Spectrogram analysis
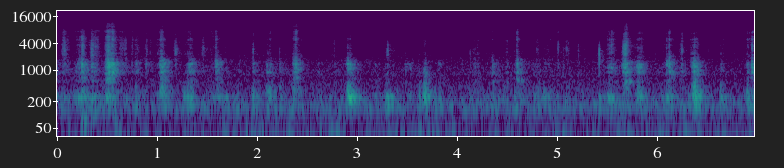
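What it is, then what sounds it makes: Scratch-art paper being scratched. A wooden stick scratches the mane area of a black-coated scratch-art paper page held flat by hand. Quiet, dry scratching and rasping strokes come in a rapid, uneven series, with short brighter bursts standing out over a soft papery hiss.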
